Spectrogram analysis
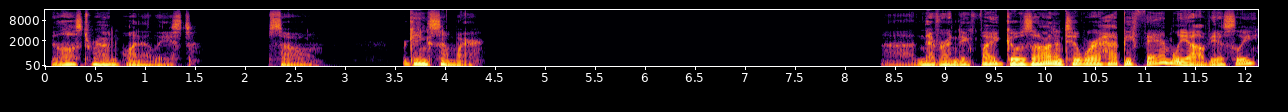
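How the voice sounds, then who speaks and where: A man's voice: low voice, big pitch swings, moderate pace, darkish tone, slightly rough, dry recording, studio quality, exaggerated voice. A man playing a teasing, flirtatious villain and doting father in an intimate romance audio roleplay. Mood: smug teasing. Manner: playful, smug, sarcastic teasing.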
